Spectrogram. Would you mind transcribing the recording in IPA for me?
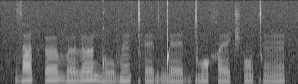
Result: z a˦ t͡sʼ œː˦ v œ˨ l œ˦ ŋ͡ǃ o˨ v ɛ̃˦ ǀʰ ɛ˨ d ŋ͡ǃ ɛː˨ d ɡ͡ǀ ɔ̃˦ χ ɛː˧ t͡ʃʼ ɔ̃˦ ǀ ɛ̃˨˦

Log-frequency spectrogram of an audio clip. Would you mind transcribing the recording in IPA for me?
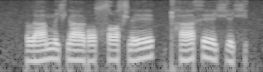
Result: l a m e ç ɳ aː ɽ ʉ sˤ i s ɳ eː | ʈʰ a x eː ç e ç

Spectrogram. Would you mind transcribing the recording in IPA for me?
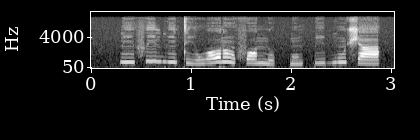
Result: k͡p ĩ˧ f ĩ˦ b ĩ˧ t i˨ w ɔ˨˦ ɾ ɔ̃˦˨ f ɔ˧ n u˨ k͡p ũ˨ k͡p i˧ b ũ˦ ʃ a˦

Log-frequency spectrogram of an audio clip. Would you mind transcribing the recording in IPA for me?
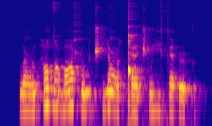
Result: ʊ ʕ u h ɛ dˤ æ m ɑ ħ u t͡ʃʼ i ʕ ʊ ǃ æ t͡ʃʼ u vʲ ʌ k æ ʔ ə˞ k

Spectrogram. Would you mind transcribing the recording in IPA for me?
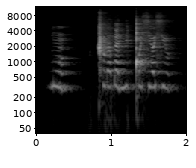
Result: b ũ | ǁ u ɾ ɜ ɗ æ nʲ u ǃ ʊ sʲ ɒ sʲ u

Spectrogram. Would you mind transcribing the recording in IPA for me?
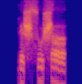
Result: ɾ ɪ ʂ s u ʂ ʌ

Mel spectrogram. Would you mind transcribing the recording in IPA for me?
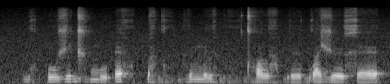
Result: ɡʷ a̤ k͡p u ʒ ɯ d͡ʒ ṳ m u ʔ ɛ h ṳ k͡p a̤ ɡʱ ṳ bʱ ø m ɪ l ɛ̤ bʱ ṳ dʱ ɒ l a̤ b ø ɡʷ a ʒ ø x ɛ

